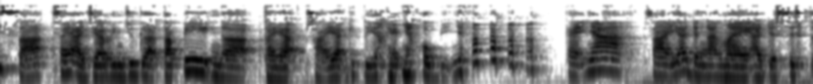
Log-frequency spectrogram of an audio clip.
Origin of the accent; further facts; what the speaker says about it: Bandung, West Java, Indonesia; Itu sejak SD sebetulnya waktu di Bandung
